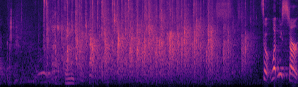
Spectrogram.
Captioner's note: audience applauding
